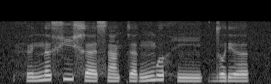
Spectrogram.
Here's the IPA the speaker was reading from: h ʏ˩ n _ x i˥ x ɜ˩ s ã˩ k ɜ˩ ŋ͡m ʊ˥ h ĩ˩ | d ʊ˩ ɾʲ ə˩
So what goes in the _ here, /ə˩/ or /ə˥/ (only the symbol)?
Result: ə˥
